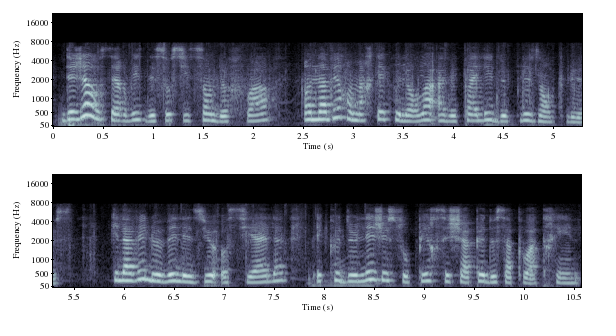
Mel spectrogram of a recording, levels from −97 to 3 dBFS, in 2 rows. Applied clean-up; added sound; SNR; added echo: neural mask model RNNoise.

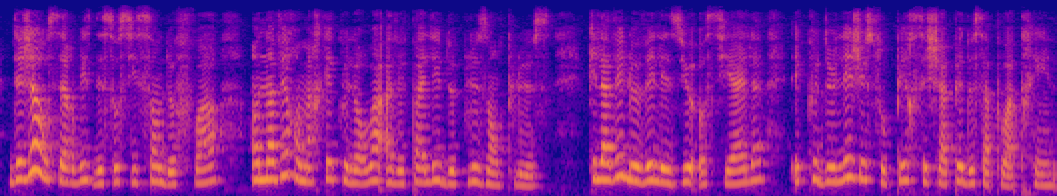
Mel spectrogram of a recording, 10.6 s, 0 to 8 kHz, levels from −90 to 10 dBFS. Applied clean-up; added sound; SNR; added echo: none; none; none; none.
